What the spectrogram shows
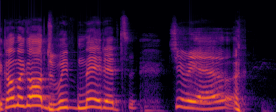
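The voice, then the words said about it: Imitated English accent. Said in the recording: “That was a really good impression.”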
